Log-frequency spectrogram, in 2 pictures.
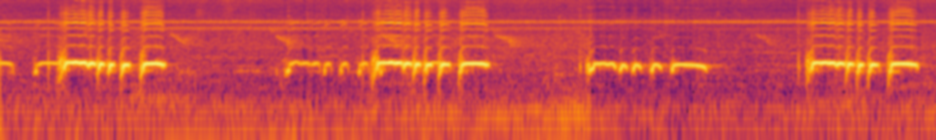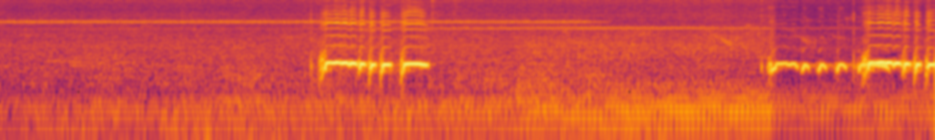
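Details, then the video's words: Local zebra dove giving lure calls used to rouse quiet or stressed doves and get rivals to answer: short bursts of rapid rolling coos repeated roughly every two seconds over a low background hum and a thin high tone. "Perkutut Lokal Gacor Raja Pikat Paling Ampuh Ahlinya Bikin Lawan Gacor Nyaut"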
